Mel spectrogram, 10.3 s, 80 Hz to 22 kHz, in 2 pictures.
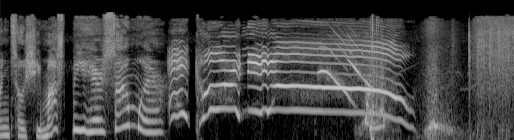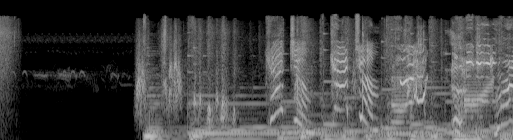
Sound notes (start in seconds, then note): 6.2 leaves rustle; 9.6 giggles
